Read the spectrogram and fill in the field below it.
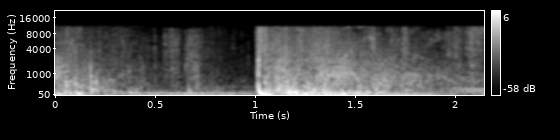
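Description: A gun fires a shot in a video game.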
